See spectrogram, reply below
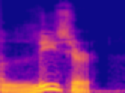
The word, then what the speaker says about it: leisure: 哎，这里面悠闲的生活啊，我们可以用这个 leisure 这个词 L-E-I-S-U-R-E 表示悠闲的这个词啊，有两个发音，一个呢是 leisure 啊 leisure，另外一个发音呢是 leisure 都可以，但是呢作为形容词的话呢，后面加一个 ly 啊 leisurely life， leisurely life 表示过于悠闲的哈，一天没有什么事儿可干哈，那么这种生活方式叫 leisurely life。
